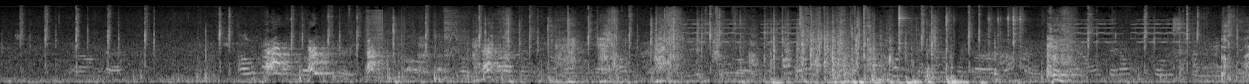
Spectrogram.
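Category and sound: animal, dog barking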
